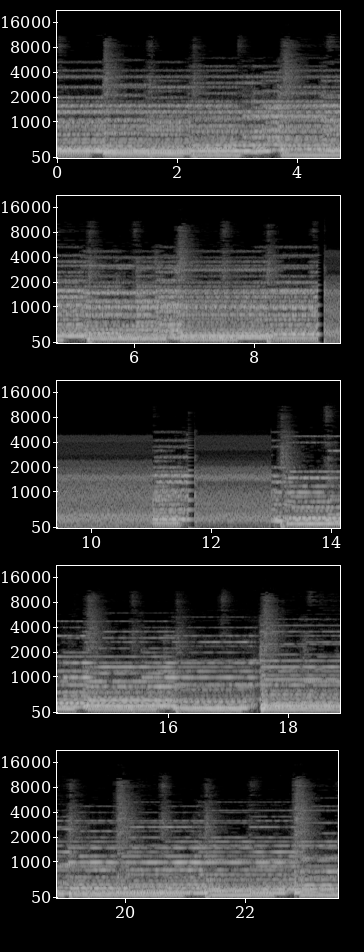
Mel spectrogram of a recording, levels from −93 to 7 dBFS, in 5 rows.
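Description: A call audio freeze runs from 9.08 to 11.07 s. The last sound is carried on as a fading buzz or hiss for 1.96 s. When the sound resumes, it picks up where it stopped, so nothing is lost, only delayed. The likely cause is packets held up in transit while the jitter buffer ran dry. A long network dropout follows from 11.63 to 13.16 s. Here the sound is again stretched out as a decaying buzz or hiss, but the 1.38 s it covers is never recovered, and the audio returns further along without it. At 19.41 to 19.46 s there is a skip ahead. Playback jumps forward over a 20 ms join, and roughly 0.7 s of audio is dropped, either in transit or by an overflowing jitter buffer. The material on either side is butted almost directly together.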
